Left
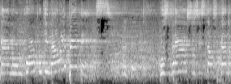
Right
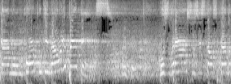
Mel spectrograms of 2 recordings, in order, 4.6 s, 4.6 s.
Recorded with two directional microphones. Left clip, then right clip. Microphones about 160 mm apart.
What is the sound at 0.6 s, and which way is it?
A woman's voice, 15° right (ahead or behind).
